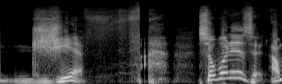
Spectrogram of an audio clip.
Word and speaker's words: GIF: I've always gone gif gif but leo says jiff so what is it I'm gonna see in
